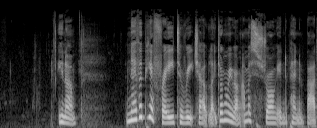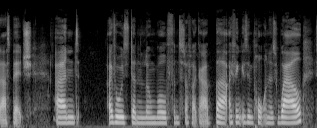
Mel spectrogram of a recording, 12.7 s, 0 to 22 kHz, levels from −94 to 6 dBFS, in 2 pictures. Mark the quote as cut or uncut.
uncut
